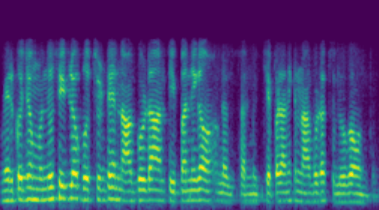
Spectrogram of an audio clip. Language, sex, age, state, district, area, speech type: Telugu, male, 18-30, Telangana, Adilabad, rural, conversation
